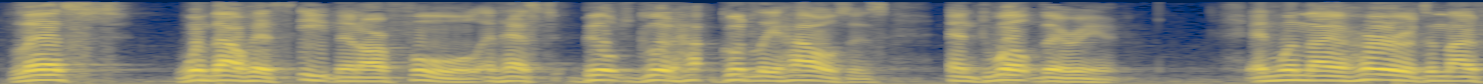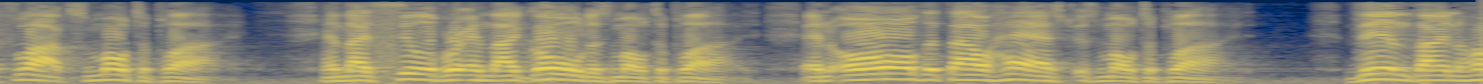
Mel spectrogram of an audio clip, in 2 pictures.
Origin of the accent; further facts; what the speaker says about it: Iowa, United States; now in Kentucky, United States; I'm originally from Iowa. We moved to Kentucky.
